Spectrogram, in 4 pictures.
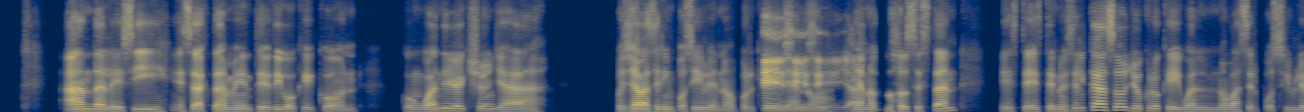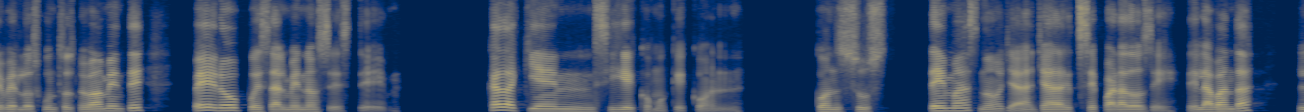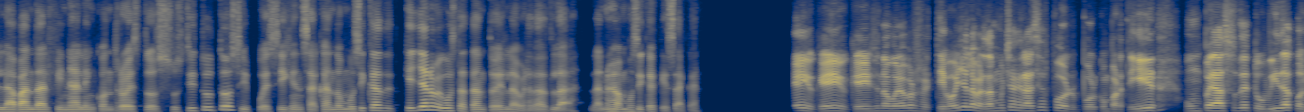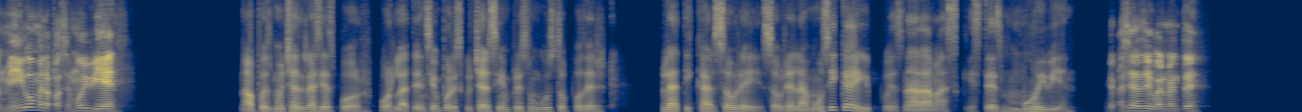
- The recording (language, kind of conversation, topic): Spanish, podcast, ¿Qué canción sientes que te definió durante tu adolescencia?
- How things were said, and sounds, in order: laughing while speaking: "todos"; other background noise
